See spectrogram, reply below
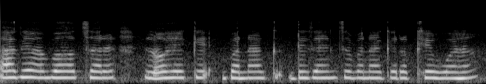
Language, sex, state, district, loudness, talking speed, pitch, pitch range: Hindi, female, Jharkhand, Garhwa, -16 LUFS, 170 wpm, 300 Hz, 295-310 Hz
